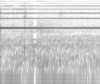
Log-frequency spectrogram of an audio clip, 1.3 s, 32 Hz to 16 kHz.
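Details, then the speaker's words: Amstrad CPC 464 main board: multimeter continuity test on a RAM chip getting very hot gives a solid unbroken beep, showing a dead short in that RAM; chip to be desoldered and replaced. "we got a dead shot yeah so that's probably why that rum is getting nice and toasty and short and it's just killing the date a bit"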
